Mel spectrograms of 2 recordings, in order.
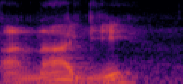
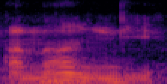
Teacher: Here we have gamma kappa. You can pronounce gamma kappa either as a g or as ng.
